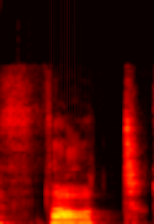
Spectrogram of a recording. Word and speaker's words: thought: A palavra thought, que é o passado de think, pensar, se escreve T-H-O-U-G-H-T, T-H-O-U-G-H-T, mas o G-H não é pronunciado, tá? Fica totalmente silencioso.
